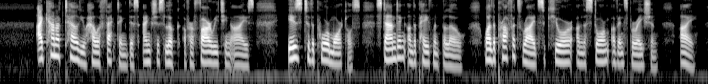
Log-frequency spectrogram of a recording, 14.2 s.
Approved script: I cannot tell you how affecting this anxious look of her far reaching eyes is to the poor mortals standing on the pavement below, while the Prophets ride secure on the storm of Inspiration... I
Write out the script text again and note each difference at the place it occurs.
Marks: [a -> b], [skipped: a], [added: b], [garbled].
I cannot tell you how affecting this anxious look of her far reaching eyes is to the poor mortals standing on the pavement below, while the Prophets ride secure on the storm of Inspiration... I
